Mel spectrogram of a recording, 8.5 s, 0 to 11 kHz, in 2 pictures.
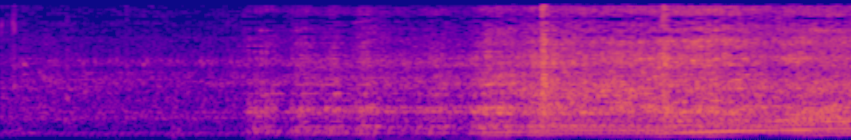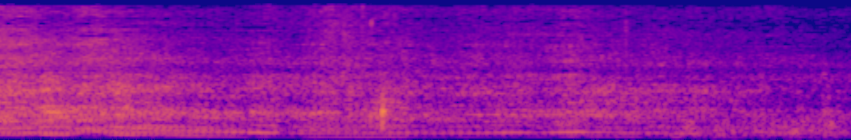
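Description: Opel Frontera 2.3 turbodiesel SUV driving past slowly over a rough dirt track. The engine grows loudest about three seconds in, then its pitch drops and it fades as the vehicle moves away, with tyre noise on the loose ground and a single knock about six seconds in.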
